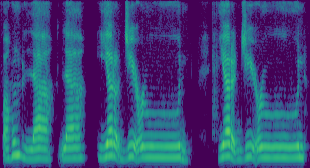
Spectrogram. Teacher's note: This ra is heavy here because if ra is having sukun and before it if you see fatha or dhamma you make it heavy. If there is a fatha or dhamma on top of the ra, ra is heavy, and if you see ra is sakina and before that there is a fatha or dhamma, still ra is heavy.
